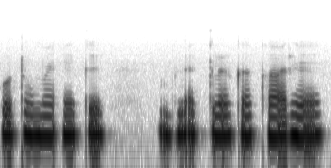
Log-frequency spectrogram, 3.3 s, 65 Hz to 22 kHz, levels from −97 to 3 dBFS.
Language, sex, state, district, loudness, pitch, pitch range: Hindi, female, Jharkhand, Deoghar, -12 LUFS, 205 Hz, 200-210 Hz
